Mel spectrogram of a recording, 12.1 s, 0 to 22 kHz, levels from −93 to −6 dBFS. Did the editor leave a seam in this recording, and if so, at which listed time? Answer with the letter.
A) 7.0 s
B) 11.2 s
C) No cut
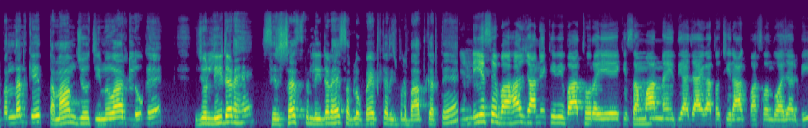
A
